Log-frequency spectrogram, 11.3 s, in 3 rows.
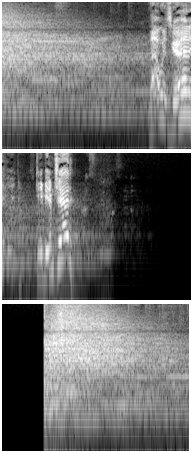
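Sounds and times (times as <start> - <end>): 
gong being struck: 0.0 - 5.9, 8.4 - 11.2
speech: 2.9 - 5.3.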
